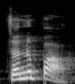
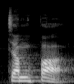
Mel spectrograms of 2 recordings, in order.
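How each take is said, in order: First: The nasal before p is an n sound. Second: The nasal before p is an m sound. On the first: The speaker calls it wrong. "तो हम इतना आसानी से सुखपूर्वक नहीं बोल सकते" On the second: The speaker calls it right. "यहाँ पर अनुस्वार की ध्वनि माँ ही निकलेगी।"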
